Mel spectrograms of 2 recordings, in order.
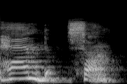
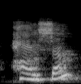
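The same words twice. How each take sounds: First: The D sound in the middle is pronounced. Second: The D sound in the middle is silent. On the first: The speaker calls it wrong. "it's not handsome" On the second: The speaker calls it right. "the same thing"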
